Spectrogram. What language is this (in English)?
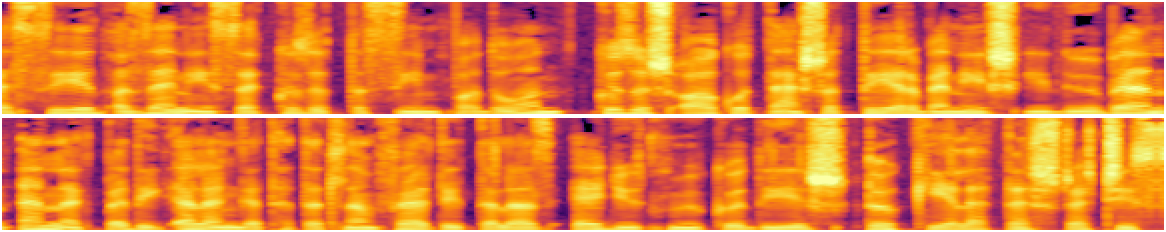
Hungarian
